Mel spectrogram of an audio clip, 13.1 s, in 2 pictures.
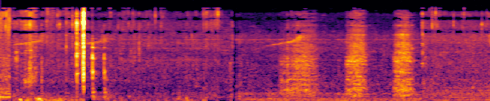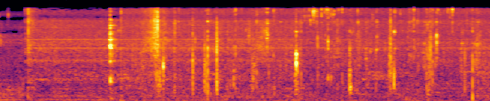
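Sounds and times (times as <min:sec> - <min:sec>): faint chewing and mouth clicks: 0:08.0 - 0:13.0.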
